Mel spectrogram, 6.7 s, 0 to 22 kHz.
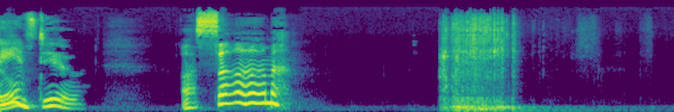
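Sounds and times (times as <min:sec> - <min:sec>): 
speech: 0:00.0 - 0:00.9, 0:01.8 - 0:03.0, 0:04.4 - 0:05.2
deck of tarot cards being riffle-shuffled: 0:04.4 - 0:06.0.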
